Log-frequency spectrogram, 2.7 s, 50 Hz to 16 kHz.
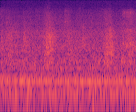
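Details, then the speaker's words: GE DCVH515EF0WW dryer after replacing the upper bearing WE14M124 for a squeaking drum: a steady drum rumble with a soft even hum, no squeak or screech; the dryer is running quietly and normally. "we've got no squeaks so that's going to complete our repair"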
